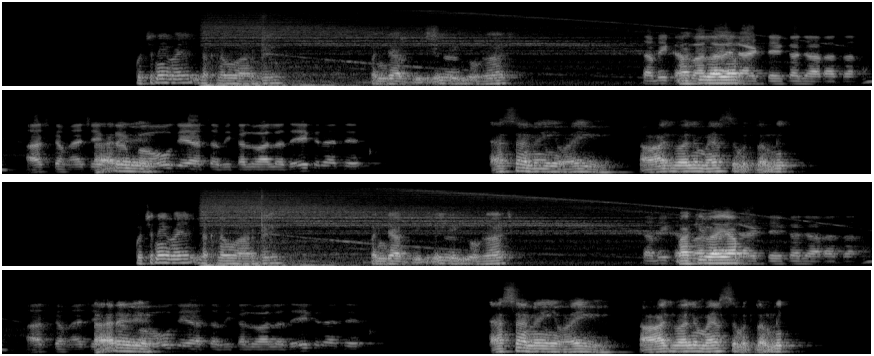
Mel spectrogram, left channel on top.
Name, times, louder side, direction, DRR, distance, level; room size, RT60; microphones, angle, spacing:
voice 1, 1.3-2.8 3.7-5.0 6.7-7.4 9.6-10.2 13.6-14.8 15.1-16.5, right 2 dB, 55° right, 0.8 m, -24 dB
sound 1, 2.0-8.4, right 2 dB, 90° right, 1.8 m, -41 dB
voice 2, 4.2-4.6 6.4-12.3, left 3 dB, 40° left, 0.5 m, -33 dB
10.0 x 4.4 x 3.4 m
head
